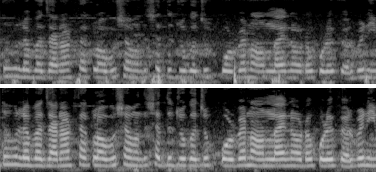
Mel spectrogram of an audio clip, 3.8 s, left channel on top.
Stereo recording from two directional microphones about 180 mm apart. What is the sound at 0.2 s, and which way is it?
Speech, 55° right (ahead or behind).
